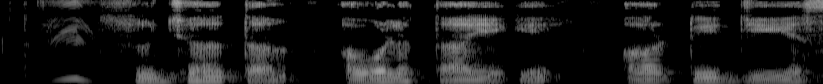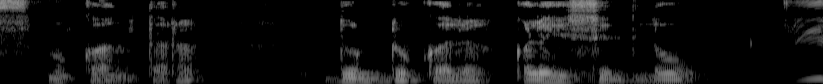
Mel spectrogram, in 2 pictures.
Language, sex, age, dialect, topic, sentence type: Kannada, male, 51-55, Mysore Kannada, banking, statement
